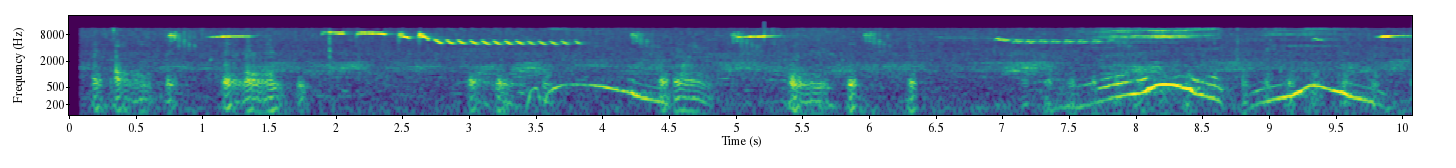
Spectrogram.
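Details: Common eiders in a zoo setting, where males make odd sounds with a pale pink throat pouch, give soft, rising-then-falling moaning coos, 'ah-OOO', several overlapping; thin high chirps from other birds and a brief voice are also heard.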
